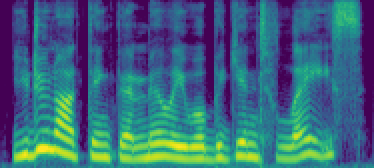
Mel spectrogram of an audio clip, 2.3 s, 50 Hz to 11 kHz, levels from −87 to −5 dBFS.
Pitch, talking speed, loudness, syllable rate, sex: 220 Hz, 255 wpm, -15 LUFS, 5.6 syllables/s, female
